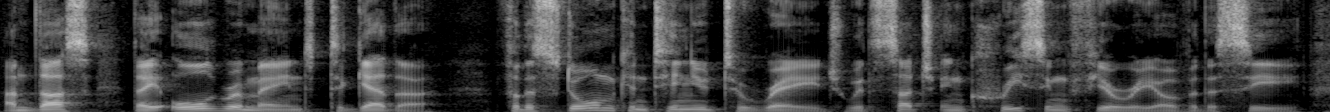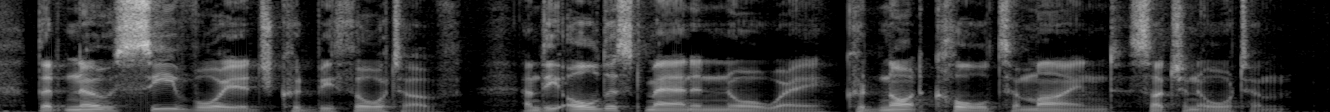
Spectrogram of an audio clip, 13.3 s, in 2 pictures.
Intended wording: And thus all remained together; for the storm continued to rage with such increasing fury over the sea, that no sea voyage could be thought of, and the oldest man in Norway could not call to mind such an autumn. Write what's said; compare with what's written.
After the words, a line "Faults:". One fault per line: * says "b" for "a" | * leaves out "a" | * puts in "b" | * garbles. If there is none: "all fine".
And thus they all remained together; for the storm continued to rage with such increasing fury over the sea, that no sea voyage could be thought of, and the oldest man in Norway could not call to mind such an autumn.
Faults:
* puts in "they"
